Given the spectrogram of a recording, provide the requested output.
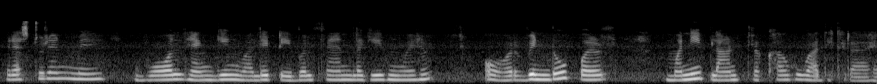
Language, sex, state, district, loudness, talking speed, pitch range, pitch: Hindi, female, Arunachal Pradesh, Lower Dibang Valley, -20 LUFS, 135 wpm, 205-235 Hz, 215 Hz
